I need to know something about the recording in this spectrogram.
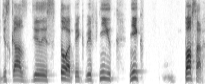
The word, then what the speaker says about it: Bhavsar: So it's Bhavsar. The H is silent. So Nick Bhavsar.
